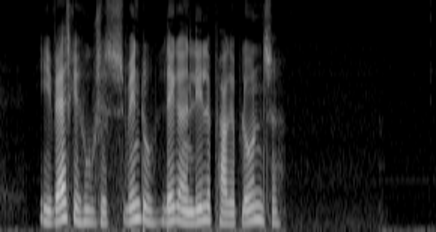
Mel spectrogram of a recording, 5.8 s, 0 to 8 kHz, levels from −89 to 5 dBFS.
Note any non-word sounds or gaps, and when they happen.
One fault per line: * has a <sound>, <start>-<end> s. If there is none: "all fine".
all fine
